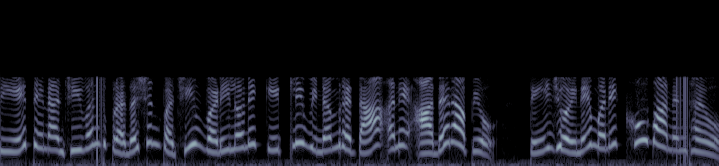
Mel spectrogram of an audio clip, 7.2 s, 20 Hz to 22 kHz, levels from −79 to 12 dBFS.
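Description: Speech on a telephone line, with two short bursts of bit errors on a digital phone line. They crackle from 0.92 to 1.03 s, just before "પ્રદર્શન પછી વડીલોને કેટલી", and from 6.76 to 6.87 s. Flipped bits, around a fifth of a percent, corrupt single samples, and hits on high bits make sharp ticks.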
